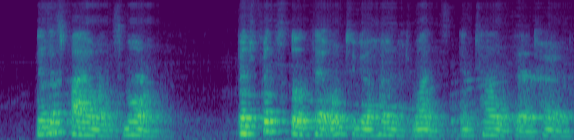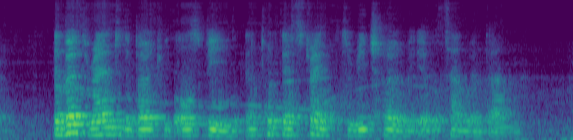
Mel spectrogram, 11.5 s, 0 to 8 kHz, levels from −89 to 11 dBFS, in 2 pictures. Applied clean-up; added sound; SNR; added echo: neural separator model SepFormer DNS4.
